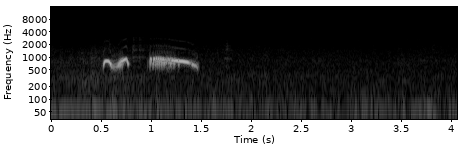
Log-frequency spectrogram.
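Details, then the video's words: Female spotted dove calling to a male, heard as a partial phrase: a quick wavering coo followed by a long, rough, descending rolled coo, then quiet with faint background hiss. "Chim cu gáy thúc trống,gọi trống đưa trống lên đỉnh | cu mái gáy"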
